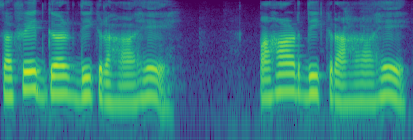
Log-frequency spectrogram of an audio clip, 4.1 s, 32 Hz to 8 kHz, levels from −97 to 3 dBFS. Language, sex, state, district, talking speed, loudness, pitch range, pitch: Hindi, female, Arunachal Pradesh, Lower Dibang Valley, 130 wpm, -17 LUFS, 155-200 Hz, 185 Hz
